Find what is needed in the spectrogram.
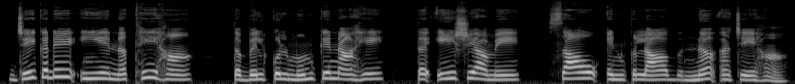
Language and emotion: Sindhi, neutral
